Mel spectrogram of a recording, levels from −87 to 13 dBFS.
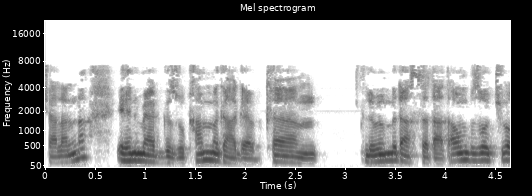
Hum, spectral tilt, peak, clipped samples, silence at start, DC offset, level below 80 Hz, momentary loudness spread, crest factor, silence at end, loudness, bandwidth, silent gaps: none; -4.5 dB/octave; -6 dBFS; under 0.1%; 0 s; under 0.1%; -66 dBFS; 8 LU; 16 dB; 0 s; -21 LUFS; 7.4 kHz; none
